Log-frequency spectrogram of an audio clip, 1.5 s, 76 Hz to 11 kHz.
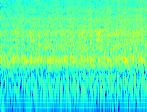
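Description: A 3rd-generation Megacab pickup's engine idles steadily after a cold start, a continuous close, even rumble with no break across the short stretch.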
